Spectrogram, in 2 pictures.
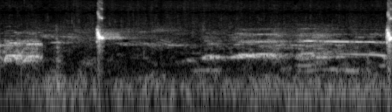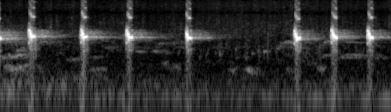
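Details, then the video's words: Sooty-headed bulbul giving soft, low whistled warbles, then a run of sharp, ringing chips about every half second, clear against a quiet background. "trycuk bali dobel ropell gacor"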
